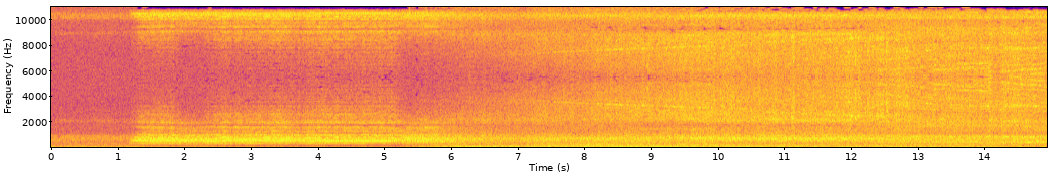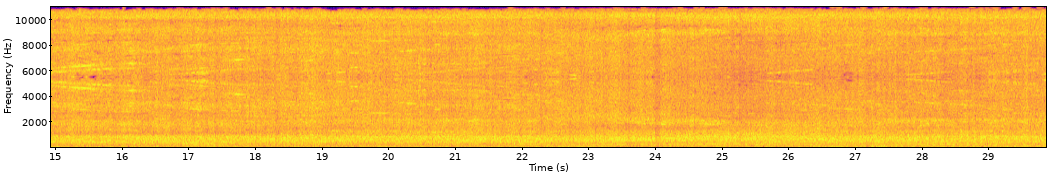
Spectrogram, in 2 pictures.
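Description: CSX freight train's locomotive horn sounding a chord of several tones, starting about a second in and lasting about four seconds. The train then passes close by with a steady loud rumble and clatter of its wheels on the rails as a long string of autorack cars rolls past.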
